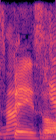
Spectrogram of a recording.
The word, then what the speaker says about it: Basel: Have you heard of Art Basel? – No. – And I know it says Basel.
